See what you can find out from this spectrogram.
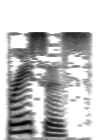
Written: braces

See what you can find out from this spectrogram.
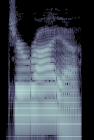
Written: jeriah

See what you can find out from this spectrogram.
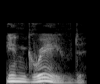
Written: engraved

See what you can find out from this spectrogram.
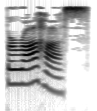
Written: barajas

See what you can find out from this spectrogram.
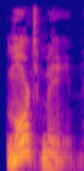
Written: mortmain

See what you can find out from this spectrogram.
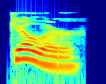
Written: giller

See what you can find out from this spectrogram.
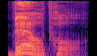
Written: bellpull

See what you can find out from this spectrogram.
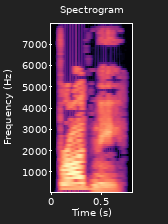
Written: brodny

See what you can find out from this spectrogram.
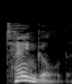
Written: tangled

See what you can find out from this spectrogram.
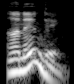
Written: unending

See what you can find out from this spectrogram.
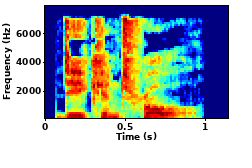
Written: decontrol

